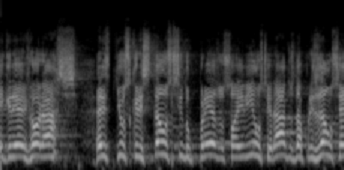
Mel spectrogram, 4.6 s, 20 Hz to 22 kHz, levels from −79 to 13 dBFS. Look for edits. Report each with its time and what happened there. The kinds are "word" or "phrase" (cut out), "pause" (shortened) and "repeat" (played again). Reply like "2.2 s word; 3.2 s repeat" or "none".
1.4 s word; 2.3 s word; 3.5 s word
